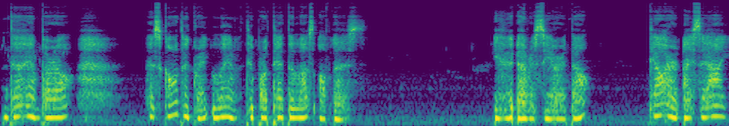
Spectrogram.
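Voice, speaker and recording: A woman voicing a shy, gentle young cherry blossom dryad in a breathy, hesitant whisper for roleplay ASMR. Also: sits high, steady tone, unhurried, long pauses. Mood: wistful, tender. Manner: hesitant, bashful, softly spoken. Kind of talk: roleplay ASMR, intimate and slow.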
